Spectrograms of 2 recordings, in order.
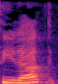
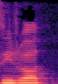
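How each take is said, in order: First: The word begins with an s sound. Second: The word begins with a z sound. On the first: "সদকে সিন দিয়ে রিপ্লেস করা হয়েছে" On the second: "যেটা জা জা দিয়ে রিপ্লেস করা হয়েছে"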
